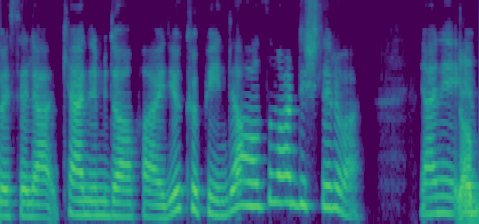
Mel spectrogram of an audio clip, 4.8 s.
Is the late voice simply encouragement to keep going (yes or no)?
no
